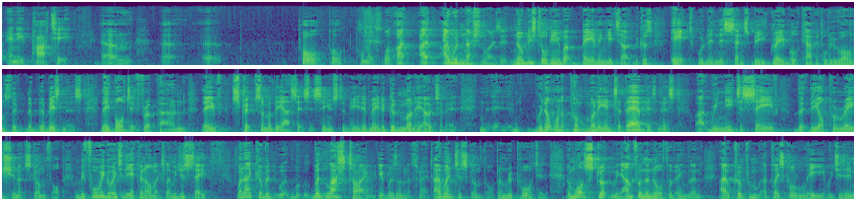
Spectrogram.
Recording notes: political debate from the Student Union at Aston University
